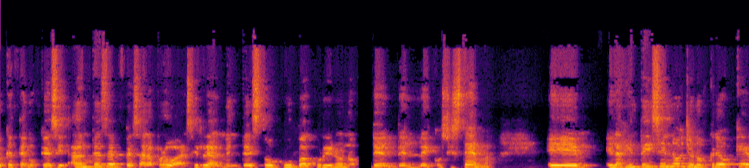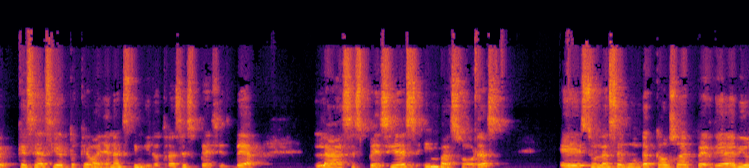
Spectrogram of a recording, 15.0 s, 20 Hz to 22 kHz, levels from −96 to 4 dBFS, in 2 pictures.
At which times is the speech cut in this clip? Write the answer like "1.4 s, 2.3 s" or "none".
3.6 s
